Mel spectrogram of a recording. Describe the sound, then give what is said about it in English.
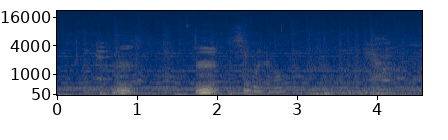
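A cat meows about three times in short, drawn-out calls spaced roughly a second apart, the middle one loudest, over a faint steady background hum. “For letting the cat out.”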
